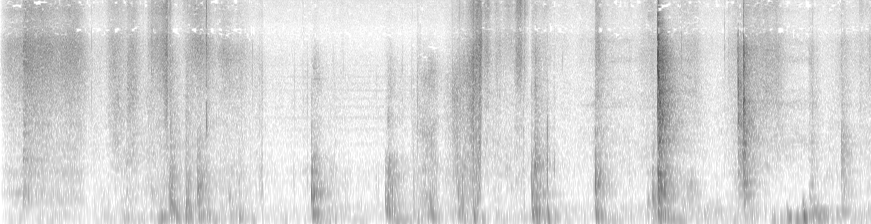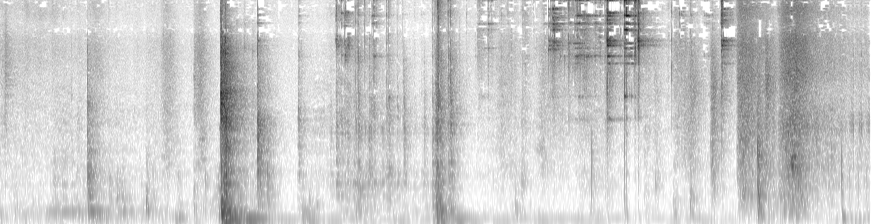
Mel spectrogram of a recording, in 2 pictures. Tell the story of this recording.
I stood up from my chair, walked to the door, opened it, locked it and took out the key.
